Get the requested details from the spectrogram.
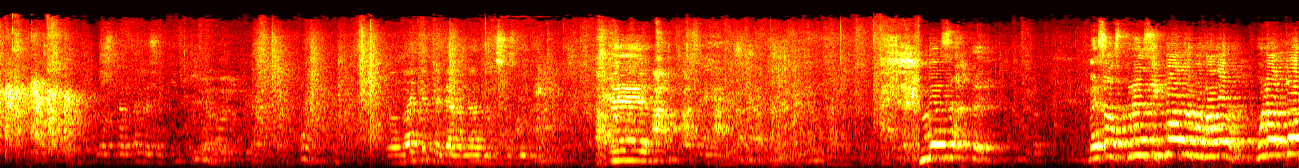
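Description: A woman speaks with animation into a microphone, heard through loudspeakers in a large room.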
